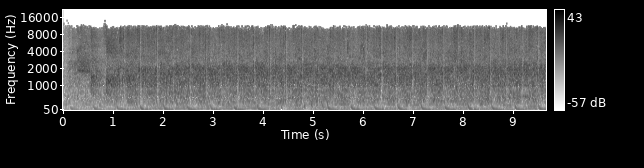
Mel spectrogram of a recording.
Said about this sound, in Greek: Αυτό είναι το χειροκρότημα, ε! Αλλή μόνο, ε! Και ακούς και κάποια χεράκια τα οποία κάνουν αυτό το επιτούτου, ρε παιδί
